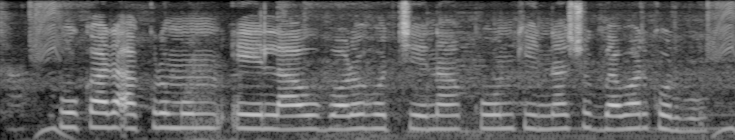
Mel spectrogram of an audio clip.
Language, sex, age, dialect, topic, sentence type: Bengali, female, 18-24, Rajbangshi, agriculture, question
